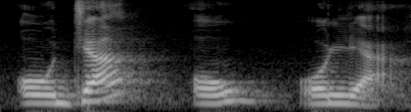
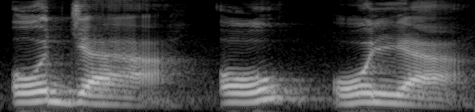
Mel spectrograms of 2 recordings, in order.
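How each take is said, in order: First: Said in the usual way. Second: "olla" said slowly with a dj sound, then "olha" with lh; two pronunciations. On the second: Shown as a demonstration. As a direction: contrast "olla" as o-dja and "olha" as o-lya, slowly. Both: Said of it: "Em espanhol".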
